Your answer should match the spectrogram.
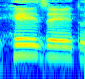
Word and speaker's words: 平城: はい、 810年、平城京遷都を主張する平城、太上天皇、太上天皇というのは普通上皇です、ね、これ平城と書いて平城と言います。平城上皇ですね、はい、この方どういう方かというとですね、当然上皇の前は天皇だったわけで、平城天皇の時代に病気にかかるんですね。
